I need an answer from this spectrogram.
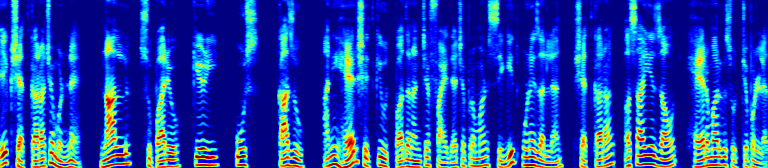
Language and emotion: Goan Konkani, neutral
